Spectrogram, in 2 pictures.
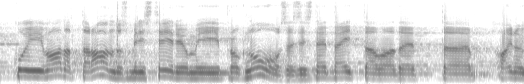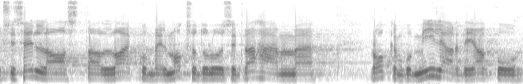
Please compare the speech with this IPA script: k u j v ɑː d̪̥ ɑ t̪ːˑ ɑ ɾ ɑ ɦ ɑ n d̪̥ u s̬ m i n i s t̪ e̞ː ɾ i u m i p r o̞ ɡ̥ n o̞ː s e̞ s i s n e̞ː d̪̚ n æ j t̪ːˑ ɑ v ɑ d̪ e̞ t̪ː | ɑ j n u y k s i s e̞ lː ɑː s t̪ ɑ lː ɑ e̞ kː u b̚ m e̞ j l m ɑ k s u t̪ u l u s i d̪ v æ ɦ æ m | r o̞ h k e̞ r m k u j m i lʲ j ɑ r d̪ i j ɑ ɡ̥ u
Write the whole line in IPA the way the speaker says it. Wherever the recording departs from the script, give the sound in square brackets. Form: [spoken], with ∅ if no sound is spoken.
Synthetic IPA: k u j v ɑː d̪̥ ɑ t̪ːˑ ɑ ɾ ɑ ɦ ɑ n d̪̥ u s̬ m i n i s t̪ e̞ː ɾ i u m i p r o̞ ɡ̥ n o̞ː s e̞ s i s n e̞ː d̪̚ n æ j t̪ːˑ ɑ v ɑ d̪ e̞ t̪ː | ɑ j n u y k s i s e̞ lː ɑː s t̪ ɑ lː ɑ e̞ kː u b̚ m e̞ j l m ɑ k s u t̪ u l u s i d̪ v æ ɦ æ m | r o̞ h k e̞ [∅] m k u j m i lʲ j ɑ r d̪ i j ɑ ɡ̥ u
